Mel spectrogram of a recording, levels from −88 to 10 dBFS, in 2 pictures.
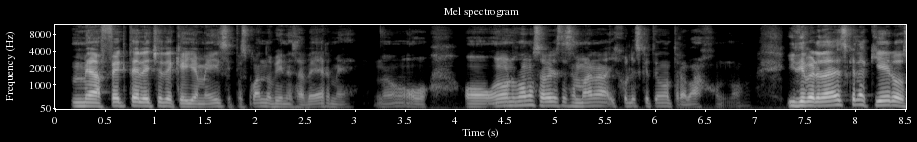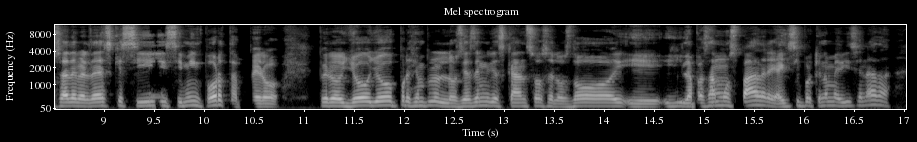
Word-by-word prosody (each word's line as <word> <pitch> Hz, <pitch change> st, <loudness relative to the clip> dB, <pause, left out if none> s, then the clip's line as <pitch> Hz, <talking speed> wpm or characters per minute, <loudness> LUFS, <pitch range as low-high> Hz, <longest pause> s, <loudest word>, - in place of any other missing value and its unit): me 145 Hz, 0 st, +3 dB
afecta 145 Hz, +3 st, +5 dB
el 150 Hz, -, +4 dB
hecho 145 Hz, +1 st, +1 dB
de 140 Hz, -1 st, +2 dB
que 125 Hz, -, +1 dB
ella 125 Hz, -1 st, 0 dB
me 115 Hz, +1 st, -6 dB
dice: 135 Hz, +2 st, -3 dB
"pues 110 Hz, -3 st, -7 dB
¿cuándo 130 Hz, -1 st, -8 dB
vienes 110 Hz, -3 st, -9 dB
a 100 Hz, -, -8 dB
verme, 110 Hz, -2 st, -11 dB, 0.2 s
no?", -, -, -18 dB
o -, -, -12 dB, 0.4 s
o, 115 Hz, +6 st, -1 dB
"¿nos 155 Hz, -, -6 dB
vamos 175 Hz, 0 st, 0 dB
a 155 Hz, -, +1 dB
ver 160 Hz, -, +2 dB
esta 155 Hz, 0 st, -5 dB
semana?", 140 Hz, +2 st, -3 dB
"híjole, 135 Hz, -, -12 dB
es 135 Hz, -, -3 dB
que -, -, -11 dB
tengo 135 Hz, 0 st, -10 dB
trabajo", 110 Hz, -, -12 dB
¿no? -, -, -29 dB, 0.4 s
Y 155 Hz, 0 st, -2 dB
de 160 Hz, -, +7 dB
verdad 160 Hz, +2 st, +8 dB
es 185 Hz, -, +3 dB
que 205 Hz, -, 0 dB
la 195 Hz, -, +2 dB
quiero, 170 Hz, 0 st, +4 dB
o -, -, +1 dB
sea, 145 Hz, +2 st, +5 dB
de 150 Hz, -, +2 dB
verdad 140 Hz, +2 st, +2 dB
es 150 Hz, -, +3 dB
que 160 Hz, -, -5 dB
sí 150 Hz, +2 st, +3 dB
sí 145 Hz, +1 st, +3 dB
me 165 Hz, -, -3 dB
importa, 165 Hz, -4 st, -1 dB
pero 125 Hz, -1 st, -1 dB, 0.4 s
pero 145 Hz, -1 st, +1 dB
yo 150 Hz, +4 st, +2 dB
yo, 165 Hz, +1 st, +1 dB
por 160 Hz, 0 st, -5 dB
ejemplo, 155 Hz, +1 st, -5 dB
los 130 Hz, -4 st, -3 dB
días 135 Hz, +1 st, -1 dB
de 155 Hz, -, -3 dB
mi 160 Hz, -, -7 dB
descanso 140 Hz, 0 st, -1 dB
se 135 Hz, 0 st, -5 dB
los 115 Hz, -2 st, -7 dB
doy 140 Hz, 0 st, -1 dB
y 120 Hz, +2 st, -7 dB
y -, -, -8 dB
la 130 Hz, -, -1 dB
pasamos 155 Hz, +2 st, -2 dB
padre 170 Hz, 0 st, +1 dB
ahí 125 Hz, -, 0 dB
sí, 160 Hz, -, 0 dB
¿por 155 Hz, +1 st, -8 dB
qué -, -, -10 dB
no 155 Hz, -, -7 dB
me 155 Hz, -2 st, -7 dB
dice 155 Hz, +2 st, -8 dB
nada? 175 Hz, -3 st, -6 dB
145 Hz, 255 wpm, -25 LUFS, 130-155 Hz, 0.4 s, verdad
